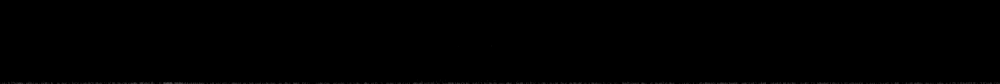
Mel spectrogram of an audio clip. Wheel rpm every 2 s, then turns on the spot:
0, 0, 0, 0, 0.
none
